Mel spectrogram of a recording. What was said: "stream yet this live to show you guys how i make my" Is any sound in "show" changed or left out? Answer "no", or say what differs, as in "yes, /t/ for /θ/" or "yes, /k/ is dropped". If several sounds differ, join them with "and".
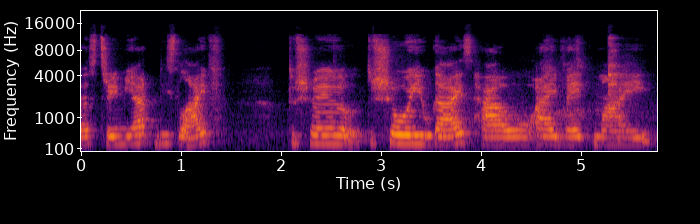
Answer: no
